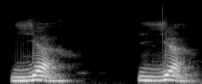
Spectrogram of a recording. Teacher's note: Tengah lidah kita naikkan ke arah langit-langit walaupun tidak menyentuh seluruhnya ya.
